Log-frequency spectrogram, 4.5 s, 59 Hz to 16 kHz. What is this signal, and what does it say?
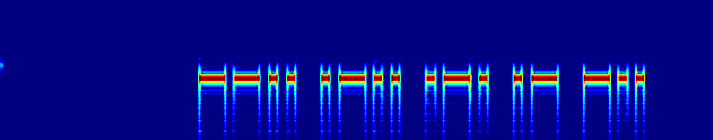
Morse code, heard as a keyed tone, about 22 wpm, 700 Hz. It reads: ZLRAD
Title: Code Groups - 5 Letter:Numbers - 22wpm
